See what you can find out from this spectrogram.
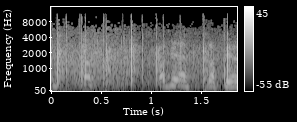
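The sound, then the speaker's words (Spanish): Studio audience applause for a guest on a television show, a moderate burst of clapping with talking heard over the claps. “Don Javier Santa Marta del Pozo, te has ganado el aplauso de nuestro público, por Dios, favor.”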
